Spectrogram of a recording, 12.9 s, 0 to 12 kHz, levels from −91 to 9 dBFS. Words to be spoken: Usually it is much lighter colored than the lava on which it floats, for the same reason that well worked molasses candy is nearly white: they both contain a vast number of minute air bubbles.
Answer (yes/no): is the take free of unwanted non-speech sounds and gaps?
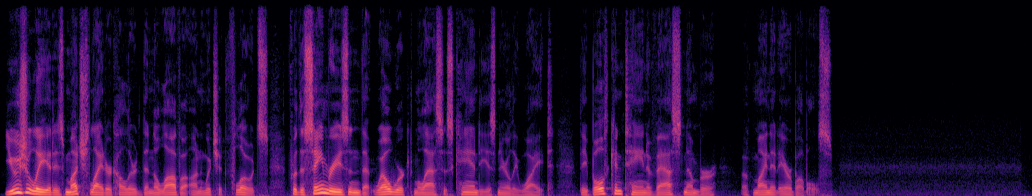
yes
